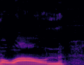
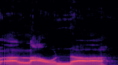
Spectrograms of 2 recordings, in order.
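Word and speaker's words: Alaune: N E but that's they don't pronounce her name alone. They pronounce her name like in-game Alona.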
